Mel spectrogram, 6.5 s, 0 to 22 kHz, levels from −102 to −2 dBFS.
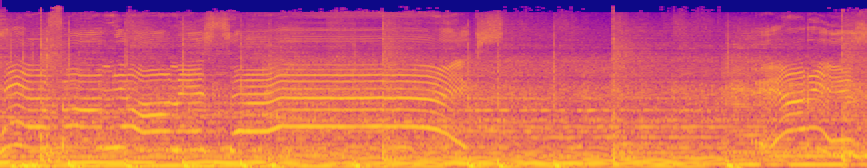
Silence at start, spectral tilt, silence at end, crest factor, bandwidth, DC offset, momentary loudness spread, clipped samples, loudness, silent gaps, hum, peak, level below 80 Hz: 0 s; -4.5 dB/octave; 0 s; 12 dB; 19 kHz; under 0.1%; 4 LU; under 0.1%; -12 LUFS; none; none; 0 dBFS; -18 dBFS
